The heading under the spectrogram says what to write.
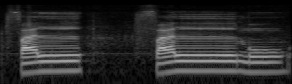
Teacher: Jadi dia alirannya sedikit saja karena dia memiliki sifat tawasud lalu huruf lam dia istifal ya istigfal lidahnya turun berarti tipis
